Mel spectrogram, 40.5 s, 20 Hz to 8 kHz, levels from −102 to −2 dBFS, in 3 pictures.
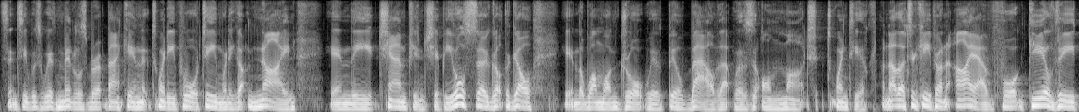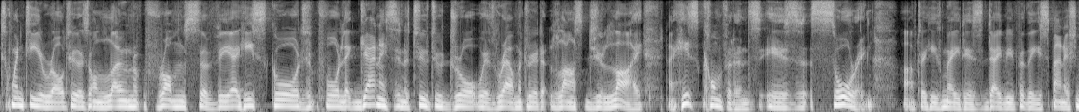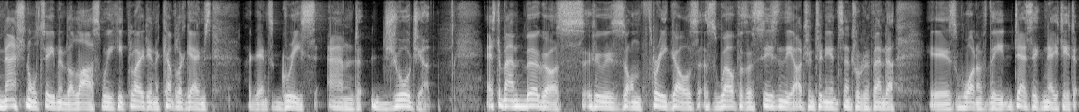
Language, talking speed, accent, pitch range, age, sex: English, 165 wpm, British, 95-120 Hz, 50-69, male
